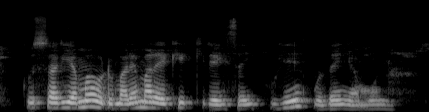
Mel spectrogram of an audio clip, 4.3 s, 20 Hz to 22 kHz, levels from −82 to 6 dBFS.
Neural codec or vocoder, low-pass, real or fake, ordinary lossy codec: none; 14.4 kHz; real; none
